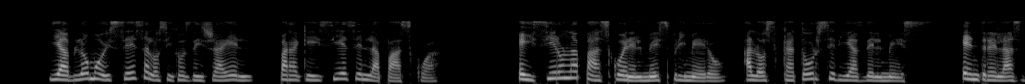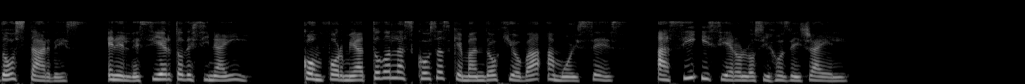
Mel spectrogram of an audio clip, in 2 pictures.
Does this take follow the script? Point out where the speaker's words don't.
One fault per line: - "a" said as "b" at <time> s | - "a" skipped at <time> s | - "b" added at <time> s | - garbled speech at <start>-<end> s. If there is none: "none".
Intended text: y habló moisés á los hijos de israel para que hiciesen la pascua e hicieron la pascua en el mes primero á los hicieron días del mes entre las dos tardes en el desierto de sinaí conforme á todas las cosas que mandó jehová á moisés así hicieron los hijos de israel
- "hicieron" said as "catorce" at 7.8 s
